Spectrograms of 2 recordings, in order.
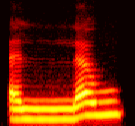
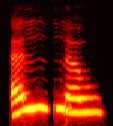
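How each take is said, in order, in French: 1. L'accent tombe sur la deuxième syllabe. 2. L'accent tombe sur la première syllabe. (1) "je mets euh, bien sûr un nabre sur harakat al-lam" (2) "Je ne la garde pas uniquement sur harakat al-hamza"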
